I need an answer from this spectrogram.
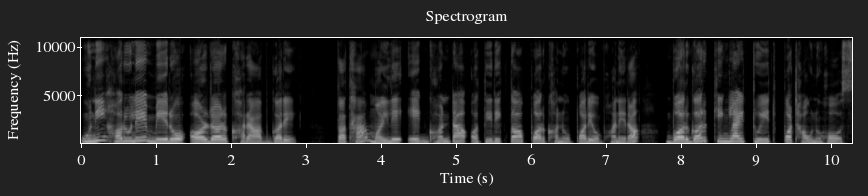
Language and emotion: Nepali, neutral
